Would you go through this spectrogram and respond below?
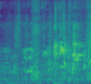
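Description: Hungry American Bully puppies whimper and yip close by in a short burst of high, thin cries that grow louder toward the end.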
